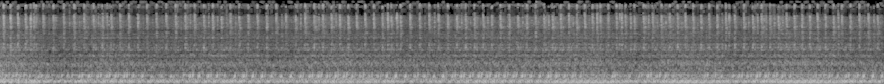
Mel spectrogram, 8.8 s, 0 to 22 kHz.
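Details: Rebuilt junkyard 2005 LSX V8 on its second start, idling steadily with a light, quick ticking that keeps time with the engine; source of the ticking unknown.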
